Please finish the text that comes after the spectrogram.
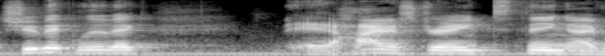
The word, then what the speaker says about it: Shubeik Lubeik: video, but um so uh Shubik Lubik, which I had to again write at the top because I have been mispronouncing the title of this book for a long time after also telling a bunch of people to read Shubak Lubak, but Shubik Lubek, the highest ranked thing I've reviewed so far.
